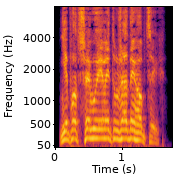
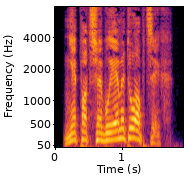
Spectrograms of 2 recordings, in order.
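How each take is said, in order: First: "potrzebujemy" shouted high and fast; furious yell. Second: A louder, higher footman turning strangers away; gruff footman. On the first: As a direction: spit it out, much louder and higher. Brown przegania Holmesa. (wściekły krzyk, "potrzebujemy" wykrzyczane wysoko) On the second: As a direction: bark it like a servant guarding the gate. Lokaj przegania obcych. (lokaj ostro przegania obcych, głośniej) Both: A narrator's reading.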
